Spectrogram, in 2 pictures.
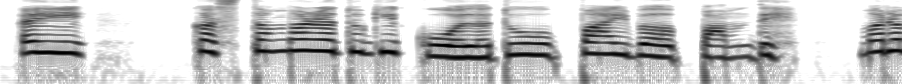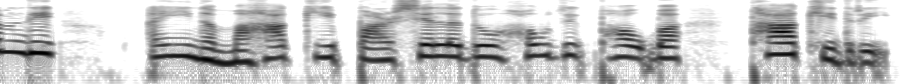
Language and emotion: Manipuri, fearful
